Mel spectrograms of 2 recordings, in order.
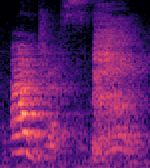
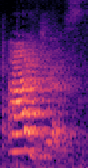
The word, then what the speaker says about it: address: If the word that I want to use is a noun, I stress the first syllable. So address, address, dada. I'm stressing the first syllable. But if I want to use that same word as a verb, I will stress the second syllable, which is address.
